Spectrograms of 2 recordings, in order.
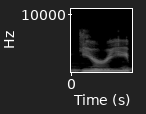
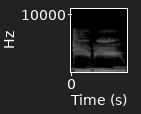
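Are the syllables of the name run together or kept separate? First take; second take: run together; separate. First: The r runs smoothly into the vowel. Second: The two syllables are kept clearly separate. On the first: "English language, um, we will say Giri because we tend to roll the R with the I" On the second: "if you pronounce it in the Japanese syllable kind of way, it's Giri. Like they have the G I and the R I separate"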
